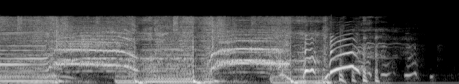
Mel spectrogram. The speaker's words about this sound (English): Remember when that was a thing? Remember that? Oh, the goat.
